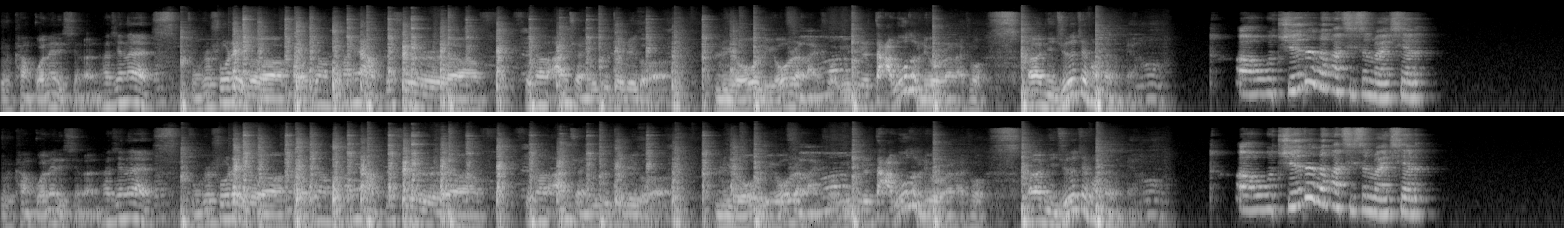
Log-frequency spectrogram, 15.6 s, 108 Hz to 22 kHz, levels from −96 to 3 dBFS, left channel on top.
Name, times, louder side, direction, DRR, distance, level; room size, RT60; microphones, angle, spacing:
voice 1, 0.0-4.8 5.2-6.7 7.1-11.4, left 3 dB, 75° left, 3 dB, 0.9 m, -26 dB
sound 1, 1.5-11.7, left 1 dB, 60° left, 1.4 m, -34 dB
sound 2, 2.3-7.4 7.6-7.7, equal, 25° left, 1.2 m, -25 dB
voice 2, 8.0-8.6 12.4-14.2, right 1 dB, 5° right, -3 dB, 0.4 m, -26 dB
3.3 x 2.5 x 3.5 m, 0.34 s
head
